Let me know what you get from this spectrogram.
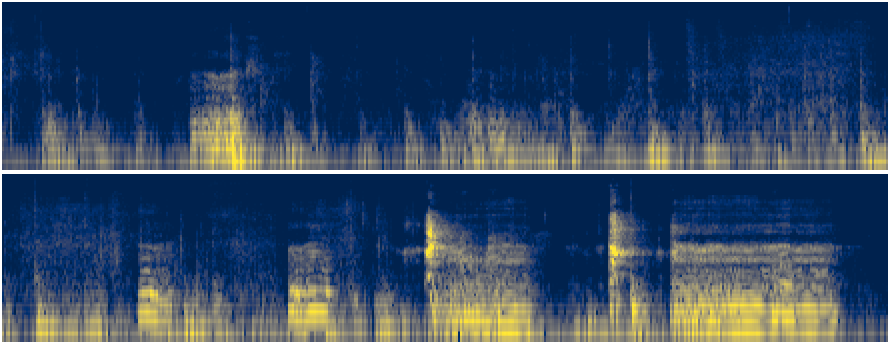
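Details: A male corgi puppy, caught biting a bicycle pedal, gives low rumbling growls, then sharper, harmonic yips and whines.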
